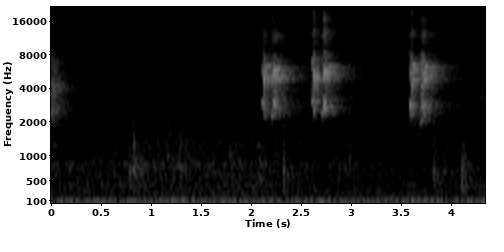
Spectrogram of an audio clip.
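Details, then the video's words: Three short, shrill, high-pitched chirp bursts from African lovebirds in the last half, after a quiet start with only a low steady hum. "African Love Birds Satisfying Sound Effect"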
